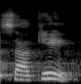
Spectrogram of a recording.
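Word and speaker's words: sake: हैड ए कप ऑफ साके। देखो इसका pronunciation सेक नहीं होगा, ऐसे कहीं सेक नहीं है, साके होगा।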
